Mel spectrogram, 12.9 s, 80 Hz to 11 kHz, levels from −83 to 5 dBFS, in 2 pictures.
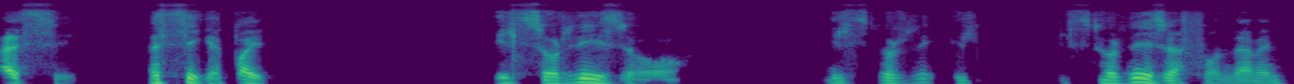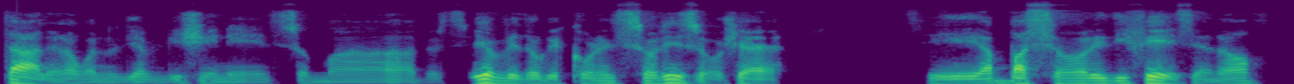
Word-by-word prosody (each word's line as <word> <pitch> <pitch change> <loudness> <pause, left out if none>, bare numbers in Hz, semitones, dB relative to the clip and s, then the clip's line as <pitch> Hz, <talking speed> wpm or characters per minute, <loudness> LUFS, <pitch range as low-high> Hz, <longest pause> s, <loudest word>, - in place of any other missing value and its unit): Eh, - - +6
sì. - - -14 0.3
Eh, - - +3
sì - - +1
che - - -5
poi - - +1 1.1
il 115 - -4
sorriso 115 - -1 0.7
il 105 -2 -7
sorri 120 +8 -8
il 115 -1 -13 0.4
il - - -21
sorriso 130 -2 +1
è - - -2
fondamentale, 100 -2 +1
no, 100 +1 -5
quando 95 -1 -10
ti 95 - -8
avvicini, 95 0 -7
insomma, 95 -1 -10
a 90 - -12
perso 95 +7 -12
Io 150 -2 +9
vedo 105 -2 0
che 100 0 -4
con 110 -1 -4
il 110 - -2
sorriso, 110 -3 +2
cioè, 100 -3 0 0.6
si 100 -1 -2
abbassano 110 +2 +3
le 110 0 +3
difese, 105 -3 +3
no, 105 +3 -4
100 Hz, 160 wpm, -24 LUFS, 95-110 Hz, 1.1 s, Io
